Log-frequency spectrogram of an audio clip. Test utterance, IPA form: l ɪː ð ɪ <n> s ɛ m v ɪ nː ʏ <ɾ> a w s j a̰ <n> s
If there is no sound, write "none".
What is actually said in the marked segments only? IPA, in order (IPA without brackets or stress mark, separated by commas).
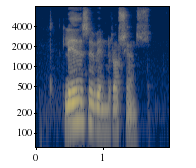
none, ɾ, n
